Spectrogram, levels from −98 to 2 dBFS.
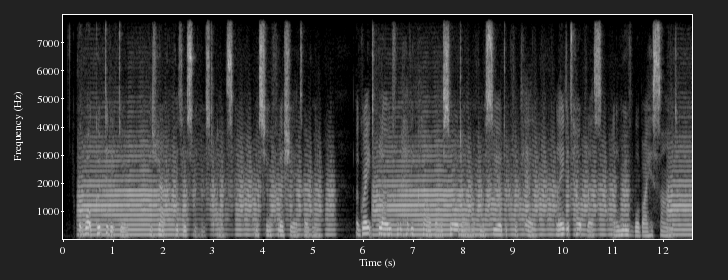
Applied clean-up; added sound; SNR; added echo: neural mask model RNNoise.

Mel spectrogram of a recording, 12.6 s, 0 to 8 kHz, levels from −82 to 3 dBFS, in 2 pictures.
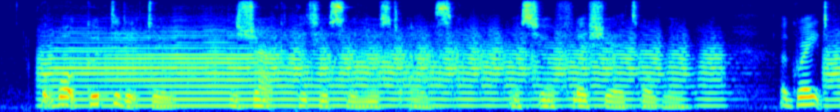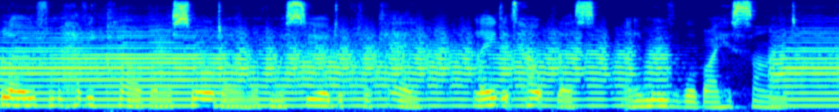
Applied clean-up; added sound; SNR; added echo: none; Trumpet; 1 dB; none.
